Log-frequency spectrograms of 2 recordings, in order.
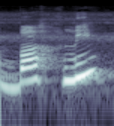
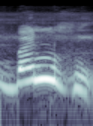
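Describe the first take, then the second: First: The h sound comes before the n. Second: The h sound comes after the n. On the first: The speaker calls it wrong. "হওয়া উচিত ছিল বাহনি" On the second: The speaker calls it right. "ন আগে, হ পরে"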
